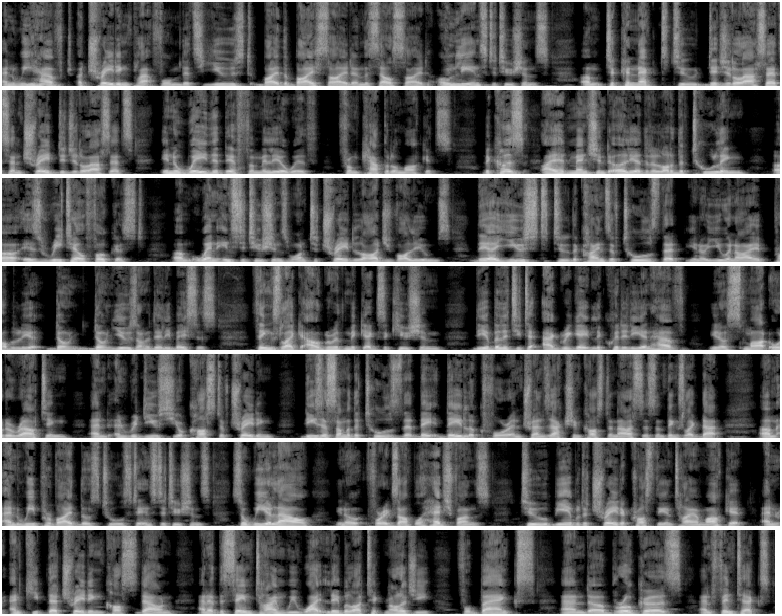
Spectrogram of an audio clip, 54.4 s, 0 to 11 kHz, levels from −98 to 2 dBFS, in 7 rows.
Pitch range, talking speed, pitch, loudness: 125-150 Hz, 195 wpm, 140 Hz, -26 LUFS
